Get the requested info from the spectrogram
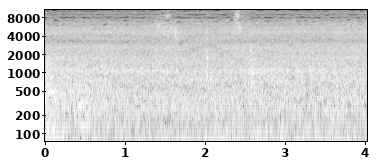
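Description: Fast-flowing river rushing over boulders and rocks: a steady, even rushing of water.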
